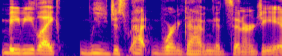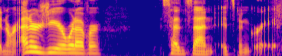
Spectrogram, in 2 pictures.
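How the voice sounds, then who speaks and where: With an American accent and an unremarkable speaking voice, a woman talks at a fairly quick pace in a fairly low pitch with lively intonation. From New York City. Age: 20s. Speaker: dating advice content creator. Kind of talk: casual chat. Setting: studio.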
